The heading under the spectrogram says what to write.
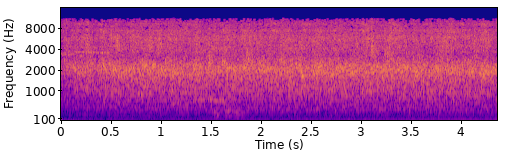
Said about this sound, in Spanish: Denle un aplauso bien fuerte al Rey. Ahora.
